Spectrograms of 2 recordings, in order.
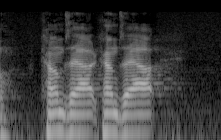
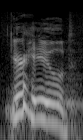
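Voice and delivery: mock Jesus healing; 6 semitones higher than usual. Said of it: "Jesus could have just said".

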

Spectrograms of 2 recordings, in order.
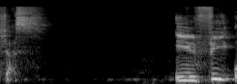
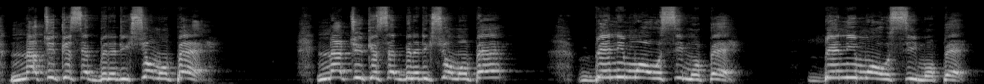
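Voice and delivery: high, imploring son; wronged son pleading with his father; acted tearful plea; 7 semitones higher than usual. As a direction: beg insistently in a raised voice. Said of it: "Esau éleva la voix et pleura".

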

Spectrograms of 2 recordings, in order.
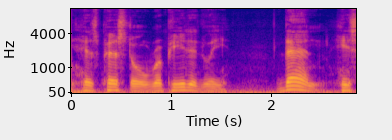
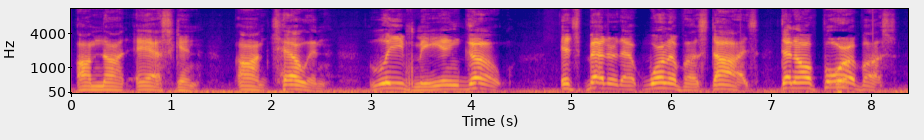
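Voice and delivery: firm, raised, forceful delivery; controlled insistence, building higher and louder; calm but intense; 6 semitones higher, 4 dB louder than usual. A narrator's reading. Jeff orders Aaron to leave him, intense and controlled. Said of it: "very calm but very intense voice".

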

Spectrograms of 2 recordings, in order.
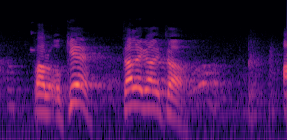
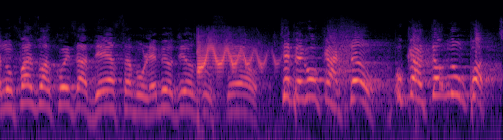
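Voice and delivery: ordinary delivery

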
